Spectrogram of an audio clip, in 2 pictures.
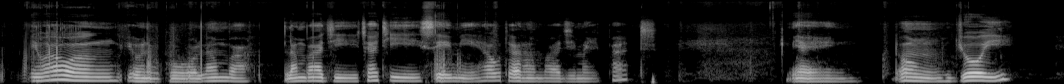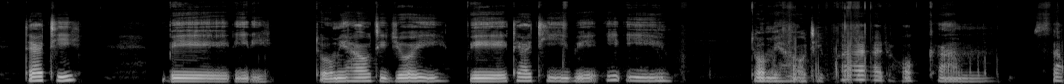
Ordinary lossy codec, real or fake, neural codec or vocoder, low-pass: none; fake; vocoder, 44.1 kHz, 128 mel bands every 256 samples, BigVGAN v2; none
